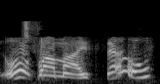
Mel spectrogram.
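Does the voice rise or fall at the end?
rise. The voice rises at the end, like a question.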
